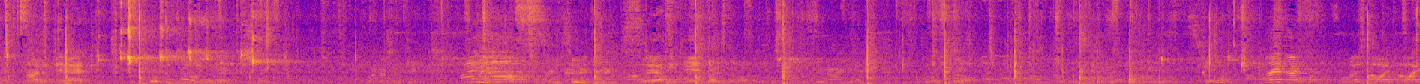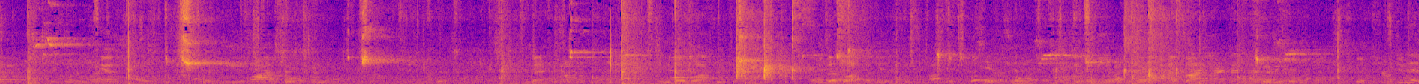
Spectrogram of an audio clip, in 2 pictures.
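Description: Sneakers squeak on the court.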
